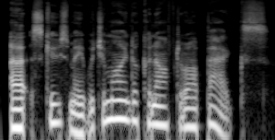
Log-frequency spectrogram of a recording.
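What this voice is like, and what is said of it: Put-on Essex accent. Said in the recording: “I'll try and do my best Essex accent, but I might muck it up”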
